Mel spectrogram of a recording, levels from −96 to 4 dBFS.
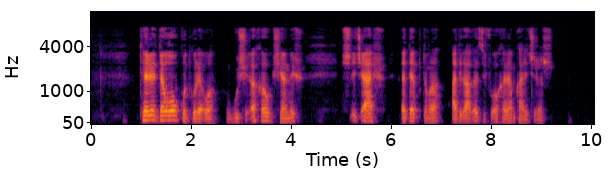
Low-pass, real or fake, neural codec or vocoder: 7.2 kHz; real; none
